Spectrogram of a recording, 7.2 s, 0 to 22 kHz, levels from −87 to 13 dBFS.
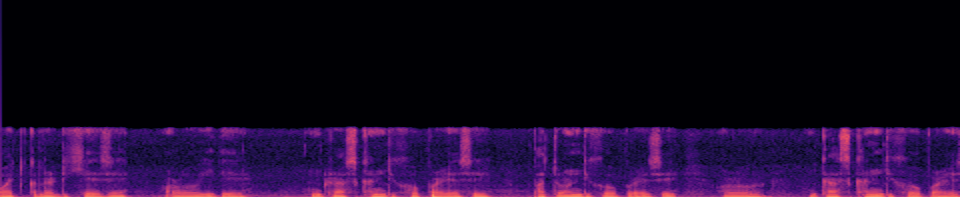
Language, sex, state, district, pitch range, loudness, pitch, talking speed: Nagamese, male, Nagaland, Kohima, 100-105 Hz, -22 LUFS, 100 Hz, 175 wpm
